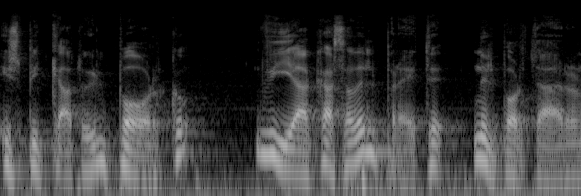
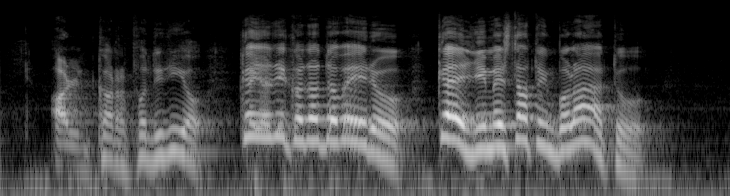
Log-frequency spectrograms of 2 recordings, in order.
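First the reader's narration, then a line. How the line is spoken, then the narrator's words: Louder shouting. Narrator (Italian): Calandrino gridava allora più forte e diceva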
